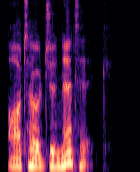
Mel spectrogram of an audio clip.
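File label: "autogenetic", British English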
